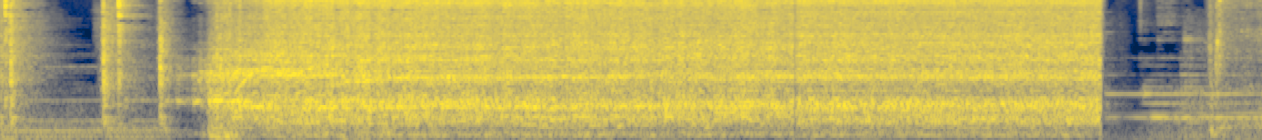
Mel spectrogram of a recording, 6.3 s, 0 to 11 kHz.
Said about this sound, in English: And I'm just going to blend that all up. You can use any powerful blender. I'm going to use my Thermomix and just mix it for 1 minute on speed 8.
